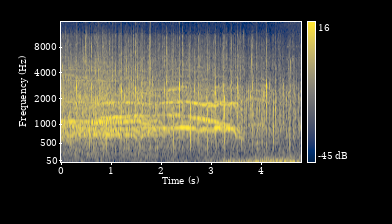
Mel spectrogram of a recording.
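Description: A large crowd of high school graduates at a commencement ceremony applauds steadily, a dense wash of clapping with a faint cheer rising through it before the noise begins to thin near the end.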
